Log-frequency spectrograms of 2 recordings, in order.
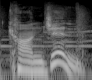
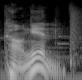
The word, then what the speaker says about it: Kang In: In his local area, people say his name as Kang Jin, which seems to come from how they read his English name Kang In Lee, as Kang Jin instead of Kang In.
